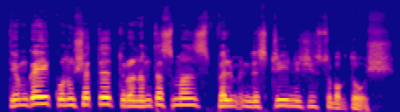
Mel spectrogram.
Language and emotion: Kashmiri, neutral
